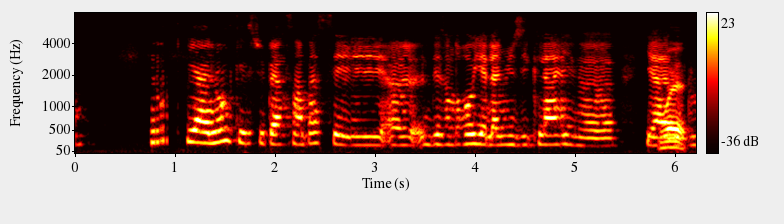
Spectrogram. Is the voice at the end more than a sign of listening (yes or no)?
no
